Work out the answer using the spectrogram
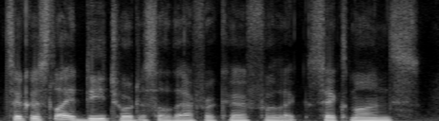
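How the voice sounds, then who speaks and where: Young male podcast guest from England, Afrikaans-raised, mellow and dry, rambles with fillers. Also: mid-range voice, steady tone, moderate pace, no room sound. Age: young adult. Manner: rambling, hesitant, many fillers. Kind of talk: casual podcast interview.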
